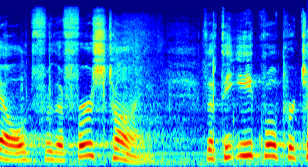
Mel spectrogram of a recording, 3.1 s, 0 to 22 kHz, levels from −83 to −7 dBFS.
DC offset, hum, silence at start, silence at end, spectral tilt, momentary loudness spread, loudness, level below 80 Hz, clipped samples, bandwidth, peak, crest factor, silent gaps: under 0.1%; none; 0 s; 0 s; -3.5 dB/octave; 15 LU; -20 LUFS; -62 dBFS; under 0.1%; 18.5 kHz; -6 dBFS; 14 dB; none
